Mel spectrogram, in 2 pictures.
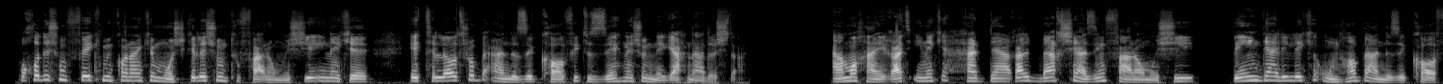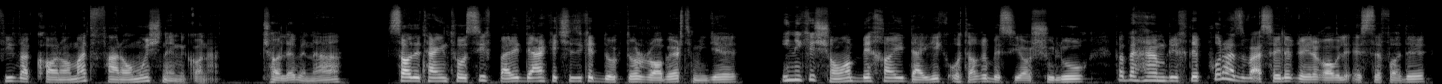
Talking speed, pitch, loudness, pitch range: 145 wpm, 140 Hz, -23 LUFS, 115-165 Hz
